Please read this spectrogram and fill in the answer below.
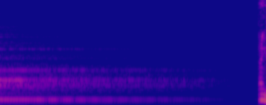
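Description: Background music ending on a held drone: a deep steady tone with fainter higher tones above it, fading away over about three seconds to silence. A voice begins speaking right at the end.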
